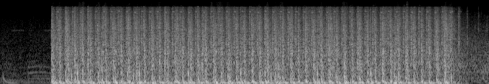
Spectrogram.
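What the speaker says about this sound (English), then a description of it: "we're gonna go with the M4 just because of the high rate of fire performance" An M4 rifle in Escape from Tarkov fires a single full-auto burst of about four seconds, loud and close, a rapid even stream of shots that starts abruptly and ends sharply.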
